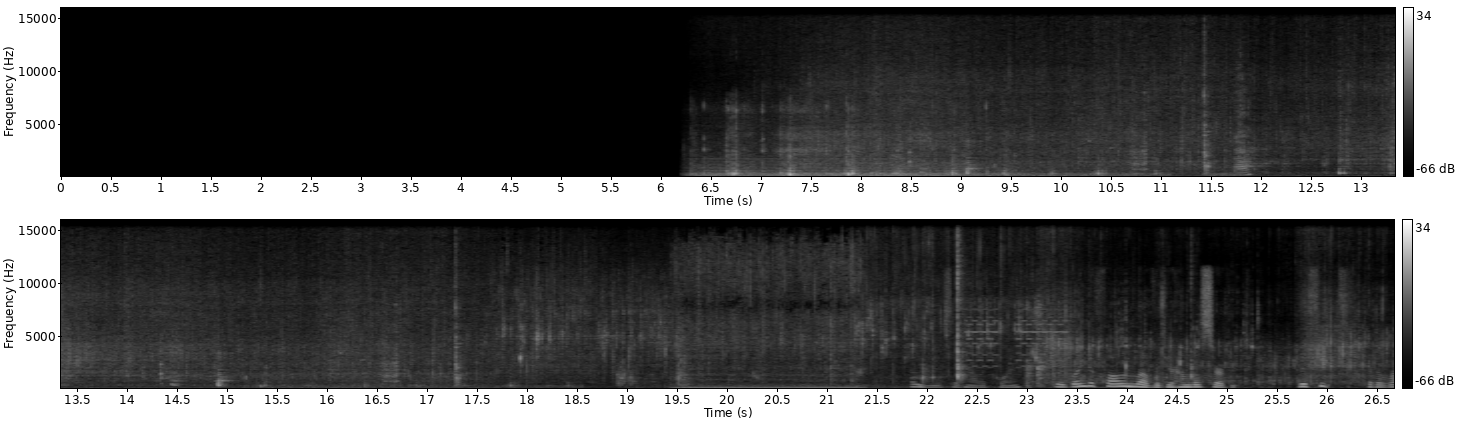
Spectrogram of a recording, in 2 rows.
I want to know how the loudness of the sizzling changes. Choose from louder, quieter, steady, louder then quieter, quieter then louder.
steady.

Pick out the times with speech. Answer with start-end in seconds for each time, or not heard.
21.8-26.6.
